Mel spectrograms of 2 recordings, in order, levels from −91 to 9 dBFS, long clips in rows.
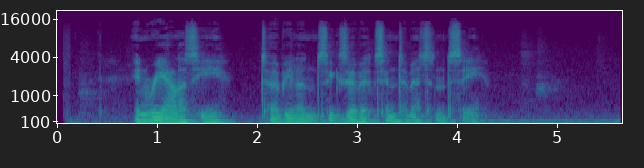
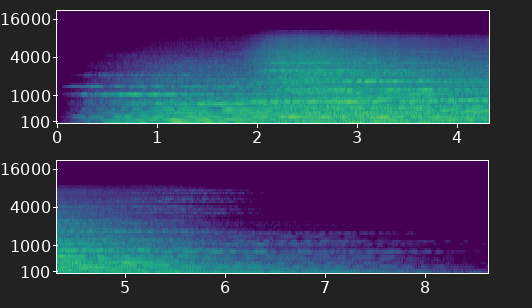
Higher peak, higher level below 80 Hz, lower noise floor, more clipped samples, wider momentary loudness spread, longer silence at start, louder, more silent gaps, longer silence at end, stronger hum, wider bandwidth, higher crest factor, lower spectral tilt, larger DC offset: second, -18 dBFS vs -6 dBFS; second, -54 dBFS vs -34 dBFS; second, -58 dBFS vs -67 dBFS; neither; first, 24 LU vs 21 LU; second, 0.1 s vs 0.35 s; second, -35 LUFS vs -21 LUFS; neither; second, 0 s vs 2.05 s; neither; first, 15.5 kHz vs 9 kHz; about the same, 18 dB vs 18 dB; second, -5.5 dB/octave vs -7 dB/octave; neither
